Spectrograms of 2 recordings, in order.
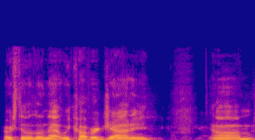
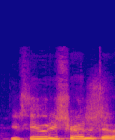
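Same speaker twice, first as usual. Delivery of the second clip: jumps way up in pitch; high mock voice; 13 semitones higher than usual. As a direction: squeak the question out high. Repeated at much higher pitch.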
